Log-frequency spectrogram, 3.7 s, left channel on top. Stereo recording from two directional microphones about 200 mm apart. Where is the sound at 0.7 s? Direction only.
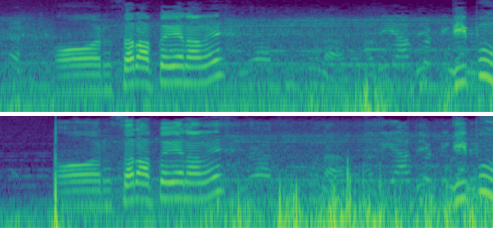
20° right (ahead or behind).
